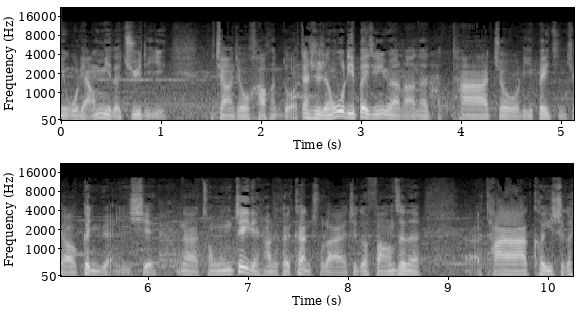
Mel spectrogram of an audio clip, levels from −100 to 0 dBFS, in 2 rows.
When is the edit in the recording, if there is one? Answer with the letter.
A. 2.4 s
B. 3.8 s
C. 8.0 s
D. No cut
B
